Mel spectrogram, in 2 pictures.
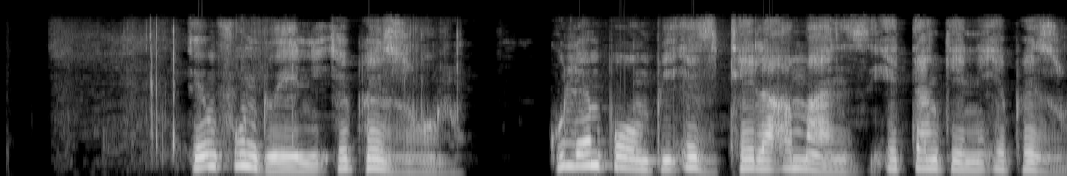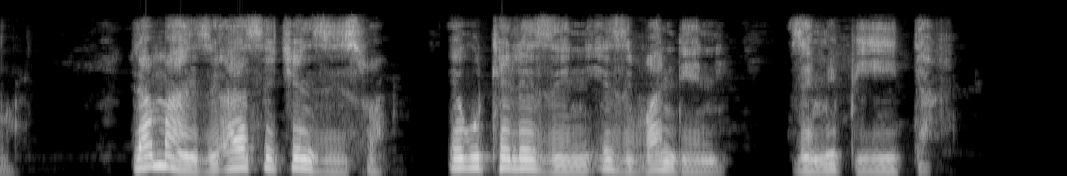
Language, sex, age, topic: North Ndebele, male, 50+, education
